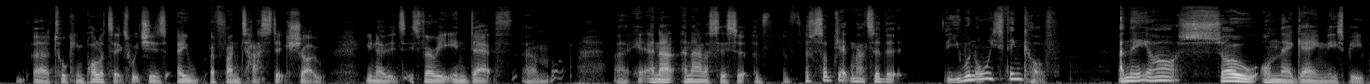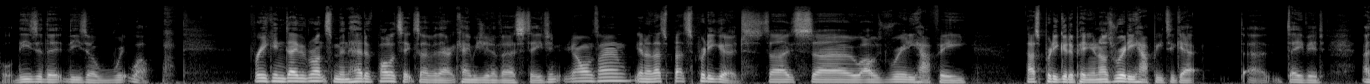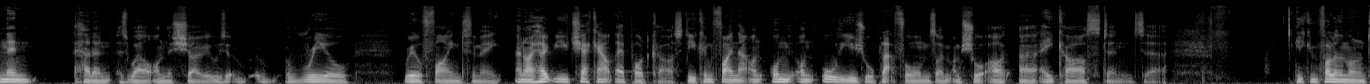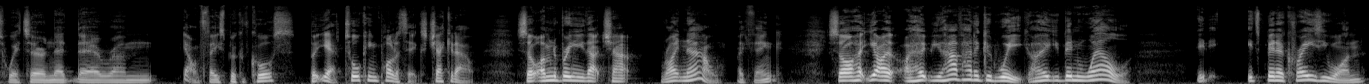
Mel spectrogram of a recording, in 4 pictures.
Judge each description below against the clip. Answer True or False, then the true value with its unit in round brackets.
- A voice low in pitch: True (105 Hz)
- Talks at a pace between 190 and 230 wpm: True (195 wpm)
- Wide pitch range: True (6.3 semitones)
